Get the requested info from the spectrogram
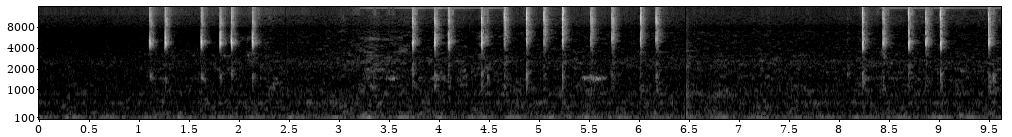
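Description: Laptop keyboard typing in three short bursts of quick key clicks, over a steady low electrical hum.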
